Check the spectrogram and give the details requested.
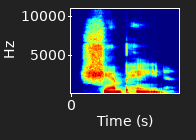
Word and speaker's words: champagne: And we see this word, champagne. You have an e at the end, but the e is silent. And the g is silent, too. Pronunciation champagne.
